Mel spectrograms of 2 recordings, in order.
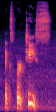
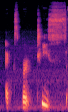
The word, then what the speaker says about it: expertise: all these little things expertise expertise I know this looks like teas like nickname for t-shirt but it is an S sound tease proffered expertise excuse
